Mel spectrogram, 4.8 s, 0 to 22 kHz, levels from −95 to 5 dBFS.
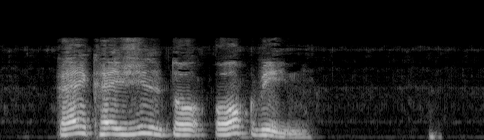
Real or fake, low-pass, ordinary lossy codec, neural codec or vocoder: fake; 7.2 kHz; AAC, 32 kbps; codec, 16 kHz, 4.8 kbps, FACodec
